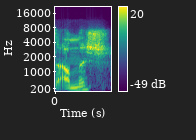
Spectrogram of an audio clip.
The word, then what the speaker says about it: Anders: My name is Anders.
